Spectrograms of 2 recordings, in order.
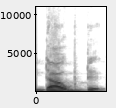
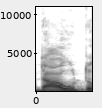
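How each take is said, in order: First: डाउट said wrongly with the b sounded, like "daubt"; wrong pronunciation. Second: डाउट said correctly as "daut", b silent; correct pronunciation. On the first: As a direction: read डाउट the common wrong way, b pronounced before the t. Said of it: "डाउट बहुत लोग पढ़ लेते हैं". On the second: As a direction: read डाउट the right way with no b sound. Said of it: "बी इसमें अब silent रहता है". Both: Shown as a demonstration.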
